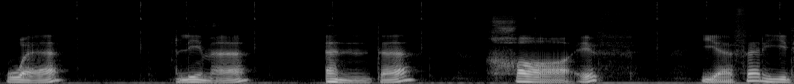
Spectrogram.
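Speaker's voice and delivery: each word set apart with long pauses; slow word by word. Shown as a demonstration. Teacher to learners, slow word-by-word reading. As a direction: spell the question out one word at a time. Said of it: "let's read together".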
